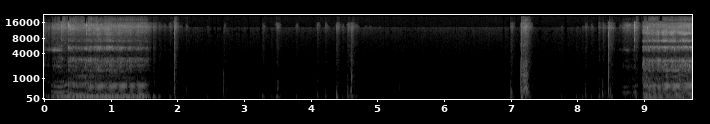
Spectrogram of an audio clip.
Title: French bulldog creepy sleeping snoring and farting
